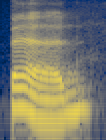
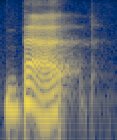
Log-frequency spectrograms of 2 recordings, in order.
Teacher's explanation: my vowel is slightly longer in bed than it is in bet that's because uh when there's a voiced sound like the d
